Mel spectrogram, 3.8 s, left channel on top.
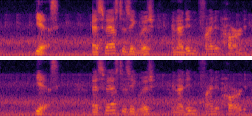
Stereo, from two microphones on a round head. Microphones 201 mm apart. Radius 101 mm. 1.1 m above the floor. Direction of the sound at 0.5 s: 35° left (ahead or behind).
